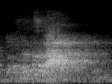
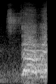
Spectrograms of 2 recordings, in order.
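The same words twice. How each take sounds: First: Hushed stop. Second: High, loud "Stop it!" yelled; sharp shout. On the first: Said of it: "waiting for me to say what". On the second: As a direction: snap "Stop it!" out to break her mood. Counselor interrupts student third time. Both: Retold or imitated.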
